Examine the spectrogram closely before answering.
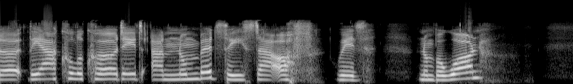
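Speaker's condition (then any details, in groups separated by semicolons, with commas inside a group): No condition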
